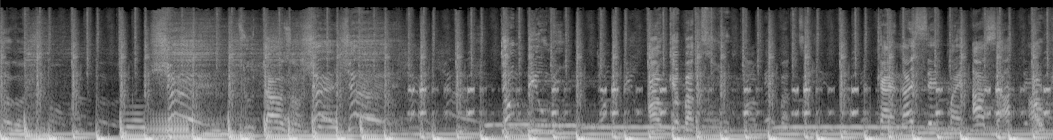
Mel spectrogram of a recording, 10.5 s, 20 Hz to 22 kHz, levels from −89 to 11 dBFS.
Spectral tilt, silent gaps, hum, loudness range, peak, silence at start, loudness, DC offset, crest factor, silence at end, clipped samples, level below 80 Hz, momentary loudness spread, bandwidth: -5 dB/octave; none; none; 2 LU; 0 dBFS; 0 s; -13 LUFS; 0.2%; 10 dB; 0 s; under 0.1%; -12 dBFS; 3 LU; 17.5 kHz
